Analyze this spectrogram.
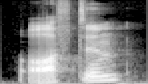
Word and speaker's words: often: actually two syllables nuclear often often or often often I I don't pronounce the T often often it's just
